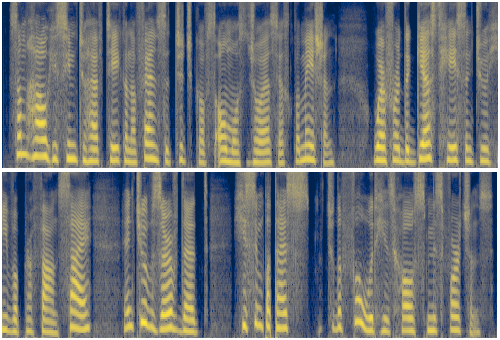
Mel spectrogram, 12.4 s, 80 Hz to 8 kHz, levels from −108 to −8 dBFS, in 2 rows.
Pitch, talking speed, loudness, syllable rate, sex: 225 Hz, 165 wpm, -20 LUFS, 5.6 syllables/s, female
